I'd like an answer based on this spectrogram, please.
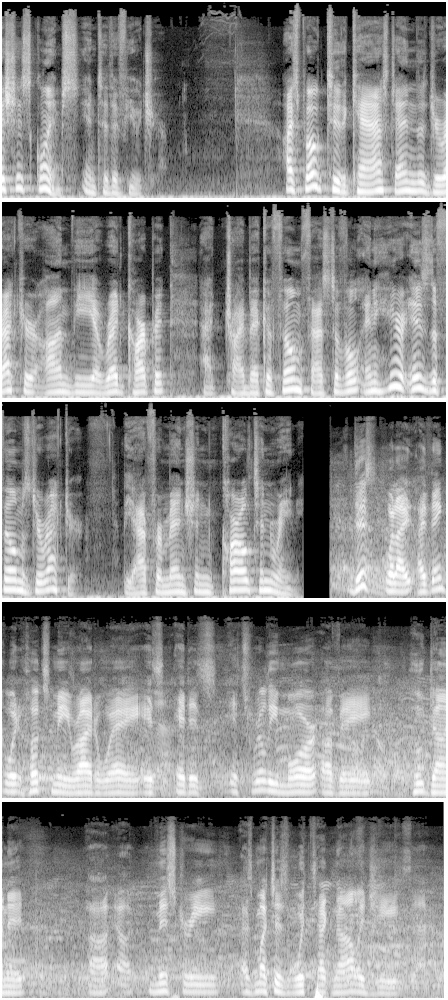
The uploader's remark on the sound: Red carpet interviews taped at Tribeca Film Festival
